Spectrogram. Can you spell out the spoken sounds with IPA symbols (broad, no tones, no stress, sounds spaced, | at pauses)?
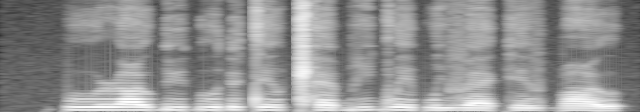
p u ɹ ɑ ʊ̯ ɠ y ɠ u ɗ ø t e ʊ̯ ǁʰ æ b i ɡ w e p w i v æ k e v b ɑ ʊ̯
